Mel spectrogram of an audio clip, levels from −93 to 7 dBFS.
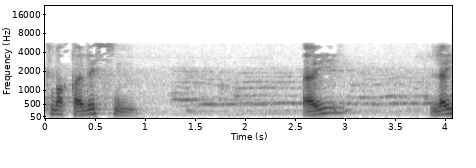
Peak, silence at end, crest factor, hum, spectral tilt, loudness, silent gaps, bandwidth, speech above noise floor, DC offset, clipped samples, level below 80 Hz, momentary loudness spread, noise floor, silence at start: -2 dBFS; 0 s; 20 dB; none; -9.5 dB/octave; -20 LUFS; none; 5.8 kHz; 23 dB; under 0.1%; under 0.1%; -70 dBFS; 25 LU; -42 dBFS; 0 s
